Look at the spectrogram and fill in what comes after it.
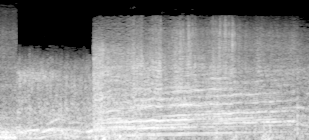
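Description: A car engine revving up, its pitch rising. About a second and a half in, a Ferrari's engine takes over, running at high revs with its pitch slowly climbing as it accelerates.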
